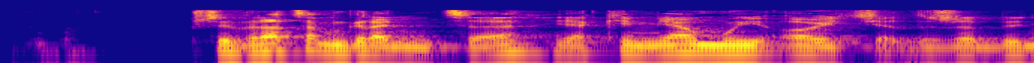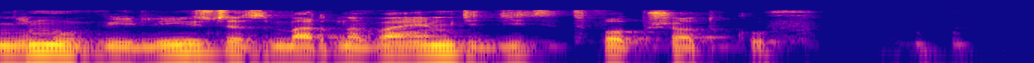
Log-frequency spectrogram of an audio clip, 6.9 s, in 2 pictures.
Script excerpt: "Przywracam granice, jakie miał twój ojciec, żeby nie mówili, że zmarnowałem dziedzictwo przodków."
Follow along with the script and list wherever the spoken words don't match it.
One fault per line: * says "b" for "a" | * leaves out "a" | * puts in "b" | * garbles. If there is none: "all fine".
* says "mój" for "twój"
